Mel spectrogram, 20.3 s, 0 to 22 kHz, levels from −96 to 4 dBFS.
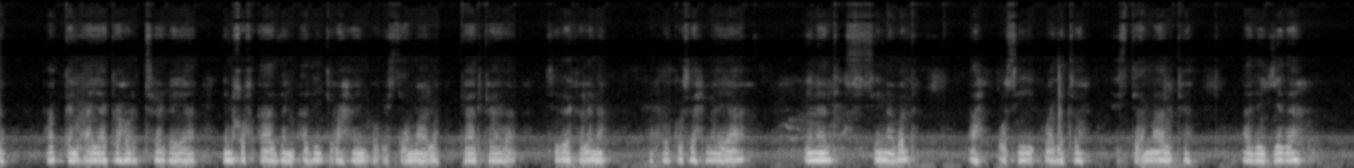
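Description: Nothing goes wrong anywhere in this speech recording, so there's no technical fault to walk through.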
